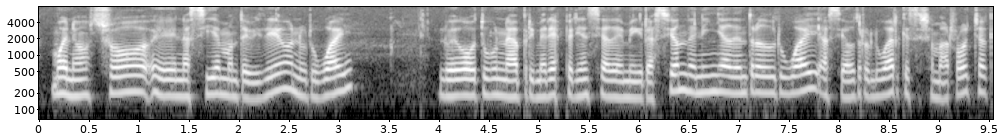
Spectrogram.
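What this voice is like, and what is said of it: Uruguayan Spanish accent. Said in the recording (Spanish): “Por el acento la gente tiene que haber percibido”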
